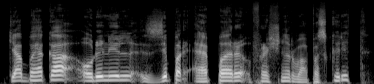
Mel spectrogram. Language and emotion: Kashmiri, neutral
